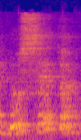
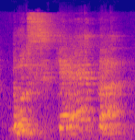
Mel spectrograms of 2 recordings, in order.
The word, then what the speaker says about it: buceta: Ele vai dizer à aluna que a pronúncia é buceta, buceta, e que buceta tem o significado de caixinha pequena.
